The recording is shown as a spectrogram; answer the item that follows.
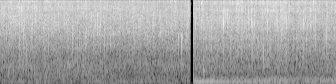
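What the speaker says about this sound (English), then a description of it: "Throw a little spinach in there, give that a shot. Good butter, whisk it around." Spinach wilting in butter in a pan over a campfire setup, a steady close sizzle and crackle throughout, briefly interrupted before resuming slightly louder, with no talking.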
